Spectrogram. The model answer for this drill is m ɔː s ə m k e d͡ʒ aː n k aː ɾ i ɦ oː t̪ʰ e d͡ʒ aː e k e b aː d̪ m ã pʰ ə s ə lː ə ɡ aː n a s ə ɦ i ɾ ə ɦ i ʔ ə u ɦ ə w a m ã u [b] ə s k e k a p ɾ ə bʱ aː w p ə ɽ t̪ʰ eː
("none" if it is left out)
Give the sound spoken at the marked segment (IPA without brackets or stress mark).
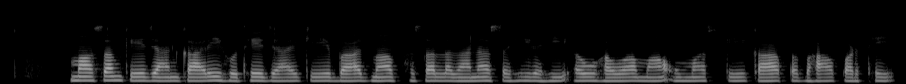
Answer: m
